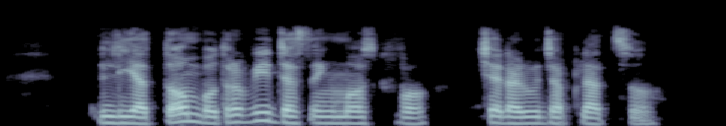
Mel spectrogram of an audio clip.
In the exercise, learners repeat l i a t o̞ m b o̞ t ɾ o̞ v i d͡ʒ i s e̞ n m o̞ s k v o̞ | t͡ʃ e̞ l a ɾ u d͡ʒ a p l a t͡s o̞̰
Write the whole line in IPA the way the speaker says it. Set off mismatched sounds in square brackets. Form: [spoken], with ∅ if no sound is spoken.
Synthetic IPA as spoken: l i a t o̞ m b o̞ t ɾ o̞ v i d͡ʒ [a] s e̞ n m o̞ s k v o̞ | t͡ʃ e̞ l a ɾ u d͡ʒ a p l a t͡s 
